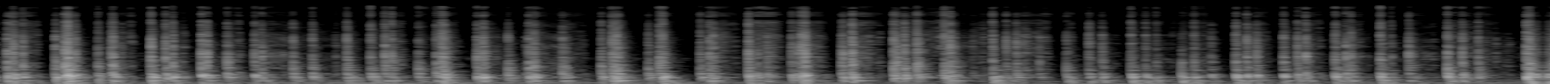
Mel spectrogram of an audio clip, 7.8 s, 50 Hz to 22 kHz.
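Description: Long painted nails and fingertips tap and scratch the bottom panel of a Kleenex cardboard tissue box lying flat, hollow and partly full of tissues. About forty quick, uneven, hollow thunks centered around 440 Hz die away almost at once, with faint scratchy texture between them.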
